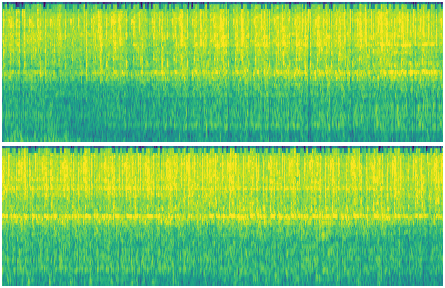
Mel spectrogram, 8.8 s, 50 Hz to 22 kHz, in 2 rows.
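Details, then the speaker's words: 2009 Ram 5.7 V8 at idle after a rebuild: a steady light tick at a bit over two per second follows engine speed and is loudest at the number 1 front rocker, with the exhaust quiet. Top-end tick, cause suspected, not confirmed. "Sounds loudest on the front rocker arm. I'm going to try and hold down the rocker arms."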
